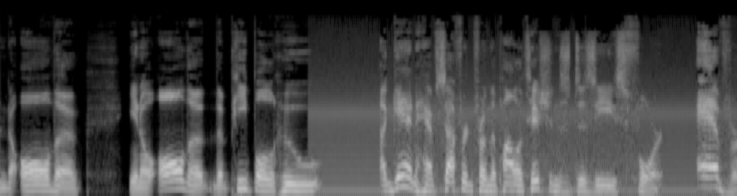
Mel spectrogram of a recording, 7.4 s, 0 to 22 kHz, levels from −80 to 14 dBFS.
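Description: A steady, raspy buzz enters at 3.08 s and continues to the end of the speech, sitting only roughly 15 dB below it. This is mains buzz at 50 Hz: sharp switching spikes from something like a dimmer, a rectifier or an unshielded cable get into the signal twice in every mains cycle, and their harmonics of 50 Hz climb well into the kilohertz range, giving the edge a plain hum lacks.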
